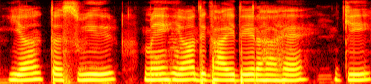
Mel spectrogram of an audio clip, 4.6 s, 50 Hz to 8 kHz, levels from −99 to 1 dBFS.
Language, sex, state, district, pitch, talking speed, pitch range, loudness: Hindi, female, Bihar, Muzaffarpur, 200 Hz, 130 wpm, 195-210 Hz, -16 LUFS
